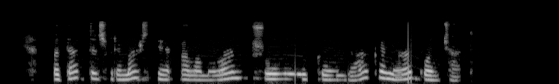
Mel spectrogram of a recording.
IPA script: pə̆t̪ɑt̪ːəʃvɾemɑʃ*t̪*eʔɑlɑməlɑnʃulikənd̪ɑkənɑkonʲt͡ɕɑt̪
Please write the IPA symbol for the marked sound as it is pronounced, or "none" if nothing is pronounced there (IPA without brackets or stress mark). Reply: t̪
